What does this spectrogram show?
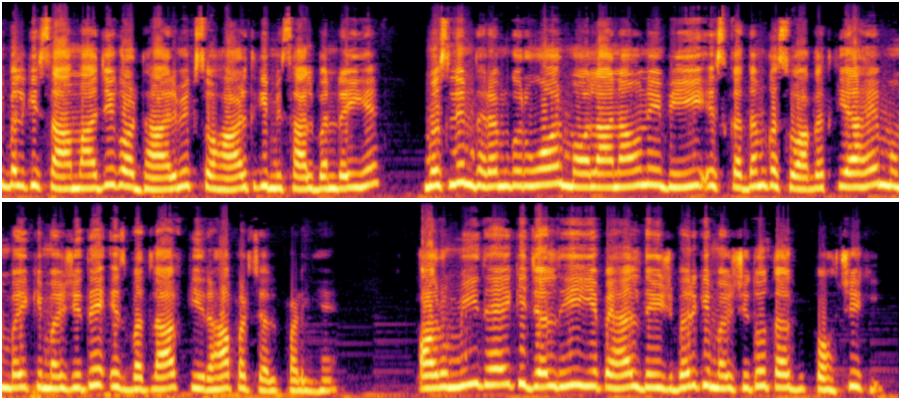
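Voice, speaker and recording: A woman's voice: high voice, moderate pace, darkish tone, no echo, faint music behind. A woman reading a scripted news report as a narrator.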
